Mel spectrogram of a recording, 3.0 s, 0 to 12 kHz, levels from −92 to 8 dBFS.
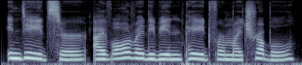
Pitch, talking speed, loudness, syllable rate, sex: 215 Hz, 180 wpm, -15 LUFS, 5.0 syllables/s, female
